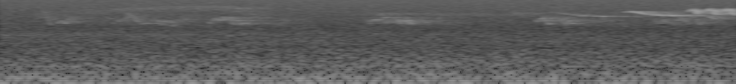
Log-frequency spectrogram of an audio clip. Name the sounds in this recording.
Red-eyed Vireo, Northern Parula, Black-throated Blue Warbler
